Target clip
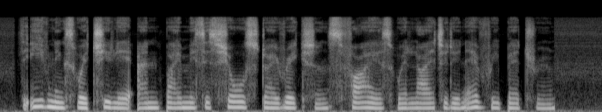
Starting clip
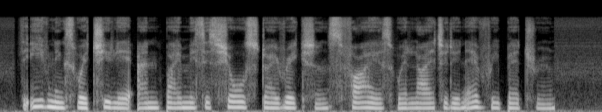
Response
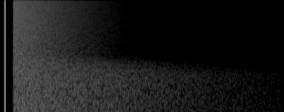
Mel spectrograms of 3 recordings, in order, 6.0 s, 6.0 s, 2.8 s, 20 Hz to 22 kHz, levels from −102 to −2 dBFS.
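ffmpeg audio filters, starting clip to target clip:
-af "equalizer=frequency=6400:width_type=o:width=0.34:gain=10,volume=-6dB"

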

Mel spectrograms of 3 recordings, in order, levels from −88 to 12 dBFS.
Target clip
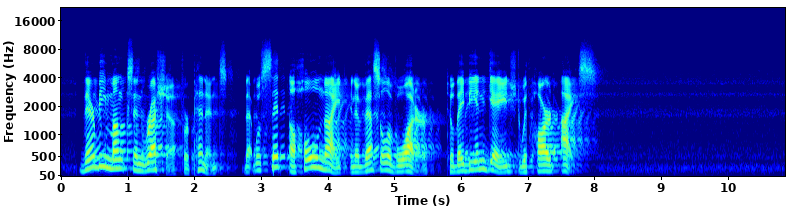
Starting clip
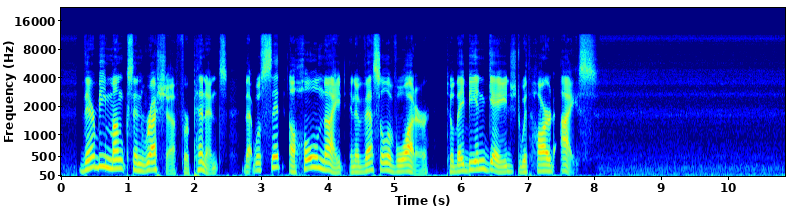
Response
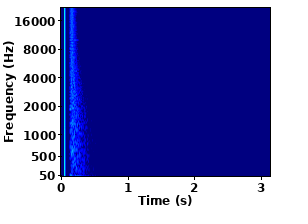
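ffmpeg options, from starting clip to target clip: -filter_complex "[0:a]highpass=230,equalizer=frequency=370:width_type=q:width=4:gain=-8,equalizer=frequency=1400:width_type=q:width=4:gain=-3,equalizer=frequency=4400:width_type=q:width=4:gain=-3,lowpass=frequency=5900:width=0.5412,lowpass=frequency=5900:width=1.3066,asettb=1/sr,asplit=3[link_01][link_02][link_03];[link_01]atrim=end=1.444[link_04];[link_02]atrim=start=1.44:end=3.18,asetpts=PTS-STARTPTS,afade=type=in:duration=0.004:curve=qsin,afade=type=out:start_time=1.736:duration=0.004:curve=qsin,acrossover=split=340[link_05][link_06];[link_06]acompressor=threshold=-32dB:ratio=6[link_07];[link_05][link_07]amix=inputs=2:normalize=0[link_08];[link_03]atrim=start=3.176[link_09];[link_04][link_08]acrossfade=duration=0.004:curve1=hsin:curve2=qsin[link_10];[link_10][link_09]acrossfade=duration=0.004:curve1=qsin:curve2=hsin,asplit=2[link_11][link_12];[link_12]adelay=107,lowpass=frequency=3100:poles=1,volume=-16dB,asplit=2[link_13][link_14];[link_14]adelay=107,lowpass=frequency=3100:poles=1,volume=0.43,asplit=2[link_15][link_16];[link_16]adelay=107,lowpass=frequency=3100:poles=1,volume=0.43,asplit=2[link_17][link_18];[link_18]adelay=107,lowpass=frequency=3100:poles=1,volume=0.43[link_19];[link_11][link_13][link_15][link_17][link_19]amix=inputs=5:normalize=0,volume=-6.5dB"

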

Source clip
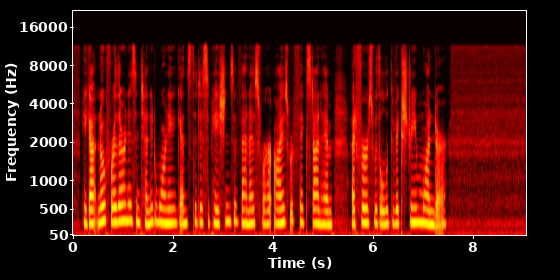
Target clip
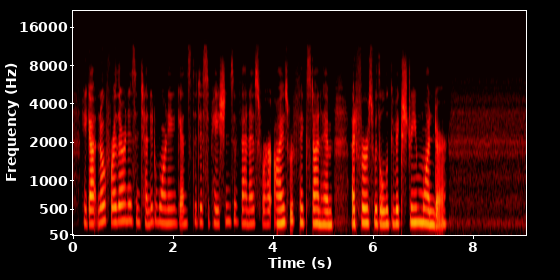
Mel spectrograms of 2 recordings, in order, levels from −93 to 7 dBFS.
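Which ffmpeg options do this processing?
ffmpeg -i in.wav -af "asetnsamples=nb_out_samples=441:pad=0,asendcmd='4.08 highpass f 260',highpass=650,lowpass=4500,volume=-9dB" out.wav

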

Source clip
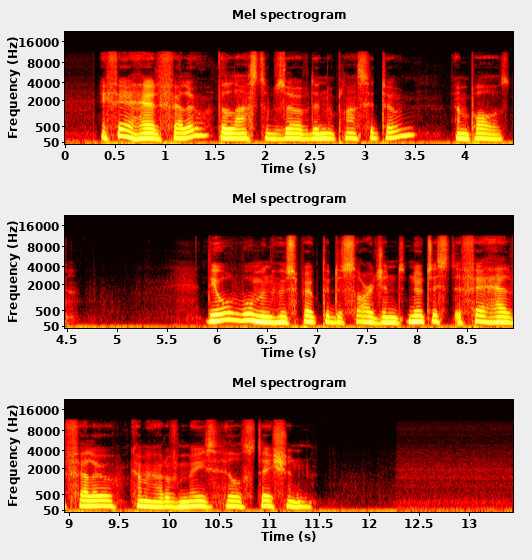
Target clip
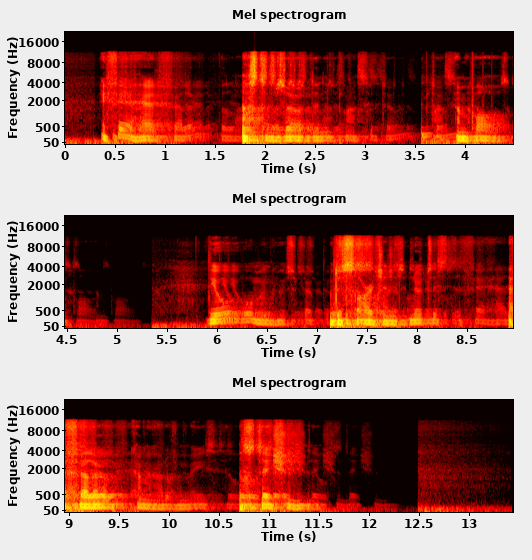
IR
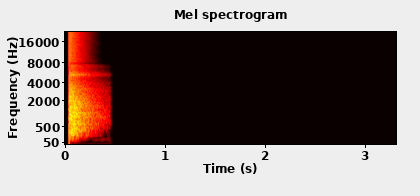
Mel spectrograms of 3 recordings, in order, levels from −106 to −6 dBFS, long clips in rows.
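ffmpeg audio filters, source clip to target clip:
-filter_complex "[0:a]equalizer=frequency=280:width=1.5:gain=-15,aeval=exprs='val(0)*sin(2*PI*39*n/s)':channel_layout=same,highshelf=frequency=7300:gain=-5,asplit=2[link_01][link_02];[link_02]aecho=0:1:105|192|495|872:0.299|0.224|0.119|0.106[link_03];[link_01][link_03]amix=inputs=2:normalize=0,aexciter=amount=4.1:drive=1.2:freq=3800,aeval=exprs='val(0)*pow(10,-34*if(lt(mod(0.56*n/s,1),2*abs(0.56)/1000),1-mod(0.56*n/s,1)/(2*abs(0.56)/1000),(mod(0.56*n/s,1)-2*abs(0.56)/1000)/(1-2*abs(0.56)/1000))/20)':channel_layout=same,volume=1dB"

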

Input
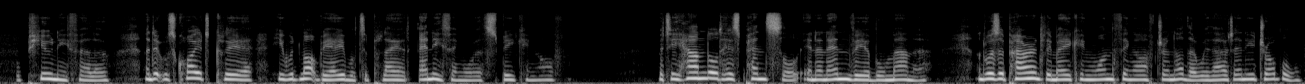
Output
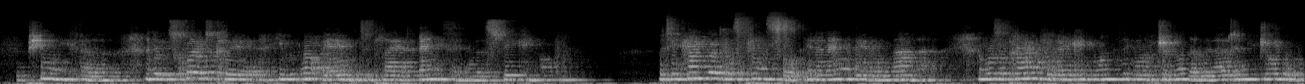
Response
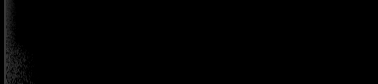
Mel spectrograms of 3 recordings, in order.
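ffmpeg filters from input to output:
-filter_complex "[0:a]asoftclip=type=tanh:threshold=-16.5dB,asplit=3[link_01][link_02][link_03];[link_01]afade=type=out:start_time=1.52:duration=0.02[link_04];[link_02]asuperstop=centerf=920:order=12:qfactor=6.4,afade=type=in:start_time=1.52:duration=0.02,afade=type=out:start_time=2.96:duration=0.02[link_05];[link_03]afade=type=in:start_time=2.96:duration=0.02[link_06];[link_04][link_05][link_06]amix=inputs=3:normalize=0,aemphasis=mode=reproduction:type=75fm,bandreject=frequency=50:width_type=h:width=6,bandreject=frequency=100:width_type=h:width=6,bandreject=frequency=150:width_type=h:width=6,bandreject=frequency=200:width_type=h:width=6,bandreject=frequency=250:width_type=h:width=6,bandreject=frequency=300:width_type=h:width=6,bandreject=frequency=350:width_type=h:width=6,bandreject=frequency=400:width_type=h:width=6,bandreject=frequency=450:width_type=h:width=6,asplit=2[link_07][link_08];[link_08]adelay=26,volume=-8.5dB[link_09];[link_07][link_09]amix=inputs=2:normalize=0,aecho=1:1:30|64.5|104.2|149.8|202.3:0.631|0.398|0.251|0.158|0.1,asplit=2[link_10][link_11];[1:a]atrim=start_sample=2205,lowshelf=frequency=89:gain=11,adelay=46[link_12];[link_11][link_12]afir=irnorm=-1:irlink=0,volume=-2dB[link_13];[link_10][link_13]amix=inputs=2:normalize=0,acompressor=threshold=-20dB:ratio=4,equalizer=frequency=2600:width_type=o:width=1.3:gain=12,volume=-1dB" -ar 48000 -c:a libopus -b:a 12k

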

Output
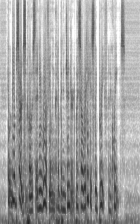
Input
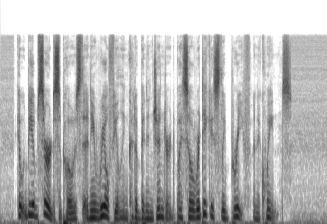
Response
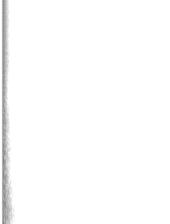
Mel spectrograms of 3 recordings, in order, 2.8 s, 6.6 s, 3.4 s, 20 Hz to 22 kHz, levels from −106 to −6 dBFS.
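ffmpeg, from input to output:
-af "aecho=1:1:4.5:0.44,asetrate=103194,aresample=44100,highpass=45,asoftclip=type=hard:threshold=-19dB"

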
